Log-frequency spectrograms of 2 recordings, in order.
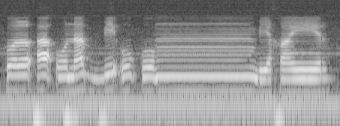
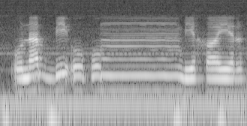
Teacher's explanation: Syafawi karena makhraj huruf mim dan Mbak ada di bagian bibir cara membacanya adalah merapatkan dua bibir atas dan bawah sebelah dalam atau samar-samar di bibir dan didengungkan · Misalkan gini, mim bertemu ba, qul a'unabbi'ukum bi khair. Jadi dirapatkan 2 bibir atas dan bawah, dan huruf mimnya terdengar samar-samar. Unabbi'ukum bi khair karena masuk ke huruf ba, itu namanya ikhfa syafawi.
